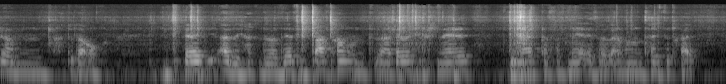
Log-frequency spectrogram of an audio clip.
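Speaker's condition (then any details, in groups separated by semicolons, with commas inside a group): Spastic tetraparesis; wheelchair user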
